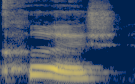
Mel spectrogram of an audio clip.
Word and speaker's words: Kush: at the bottom says the Hebrew word Kush pronounced Kush refer k-o-o-s-hoosh okay I said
